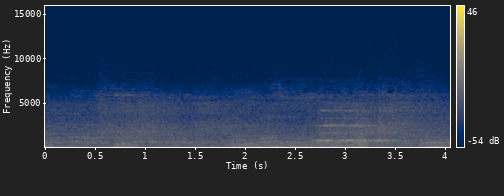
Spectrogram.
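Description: Steady supermarket ambience: a continuous low hum and hiss with faint voices in the background.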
